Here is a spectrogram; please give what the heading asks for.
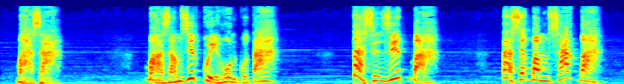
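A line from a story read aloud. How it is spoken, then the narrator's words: Screamed. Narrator (Vietnamese): Cô anh hét lên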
